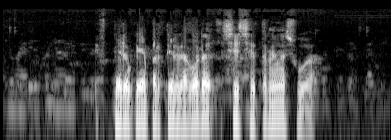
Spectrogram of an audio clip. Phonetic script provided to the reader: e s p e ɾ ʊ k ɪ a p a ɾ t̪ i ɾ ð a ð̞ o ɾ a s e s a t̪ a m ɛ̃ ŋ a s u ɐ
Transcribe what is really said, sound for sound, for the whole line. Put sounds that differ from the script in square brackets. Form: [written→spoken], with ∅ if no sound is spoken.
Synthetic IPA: e s p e ɾ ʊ k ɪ a p a ɾ t̪ i ɾ ð a [ð̞→ɣ̞] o ɾ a s e [s→ʃ] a t̪ a m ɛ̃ ŋ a s u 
